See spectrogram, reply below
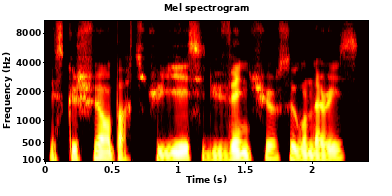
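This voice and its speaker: A man in his thirties from New Caledonia answering interview questions conversationally, often pausing on fillers and repeating words. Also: mid-range voice, steady tone, a little mellow, dry recording, studio quality. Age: 30s. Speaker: podcast guest, finance executive.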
